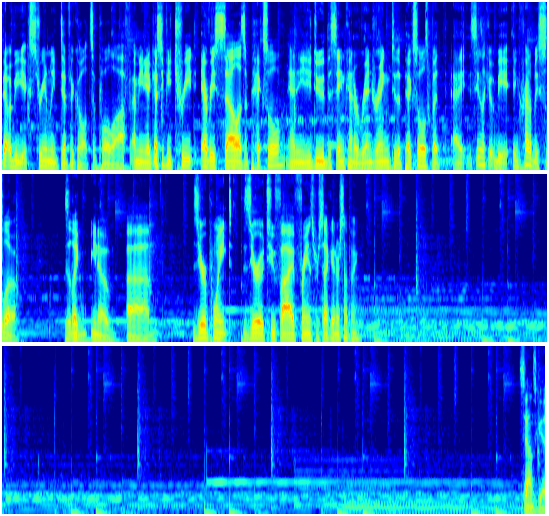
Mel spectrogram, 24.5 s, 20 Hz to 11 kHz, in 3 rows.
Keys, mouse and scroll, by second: 21.2 click, 22.4 j, 24.1 Escape.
